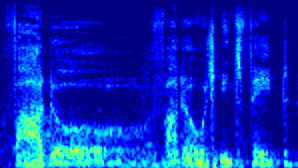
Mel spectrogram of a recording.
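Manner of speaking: mock gloom. Shown as a demonstration. Comic explaining fado, in mock gloom. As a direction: say it like a lament. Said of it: "moody demo of fado".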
